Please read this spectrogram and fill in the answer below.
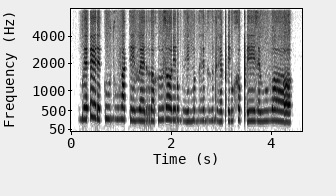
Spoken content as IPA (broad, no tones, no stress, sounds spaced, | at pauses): b ɛ ʔ ɛː ɾ ɛ k uː dʱ u v a k e v ɛ r ʌ x ɯː z ʌː ɾ e ɾ o bʱ e ŋ ʌ ɡʱ ɛ ɡʱ ɯ dʱ ɛ pʼ e ɾ u x ʌ pʼ eː z ɛ v u v ʌː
